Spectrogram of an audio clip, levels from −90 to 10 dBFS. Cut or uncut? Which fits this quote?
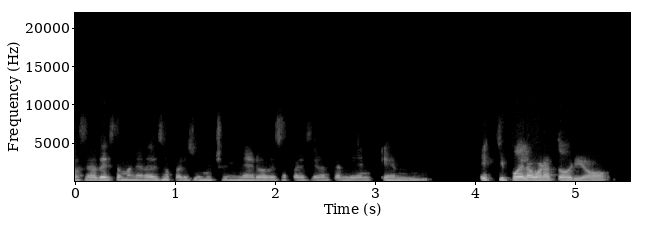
cut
